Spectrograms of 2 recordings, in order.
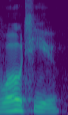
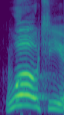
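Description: First: It sounds sad and disappointed. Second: It sounds cruel and accusing.

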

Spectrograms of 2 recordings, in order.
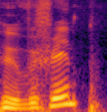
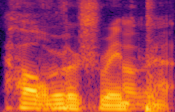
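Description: First: The first word is said like hoover. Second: The first word is said like hover. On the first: The fly is named after a vacuum cleaner. The speaker calls it wrong. "det er Hoover Shrimp" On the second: The fly is named for hovering in the water. The speaker calls it right. "men det er egentlig Hover Shrimp"

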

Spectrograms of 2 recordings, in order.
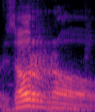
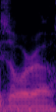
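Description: First: The R sound is rolled with a trill. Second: The R sound is plain without a trill. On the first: "Shouldn't it be Zorro or Zorro?" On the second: "they don't roll those R's though"

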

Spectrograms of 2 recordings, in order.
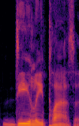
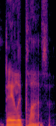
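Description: First: The first vowel sounds like 'ee'. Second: The first vowel sounds like 'ay'. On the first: The speaker calls it wrong. "Nobody says Dealey Plaza" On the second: The speaker calls it right. "It's Daily Plaza"

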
